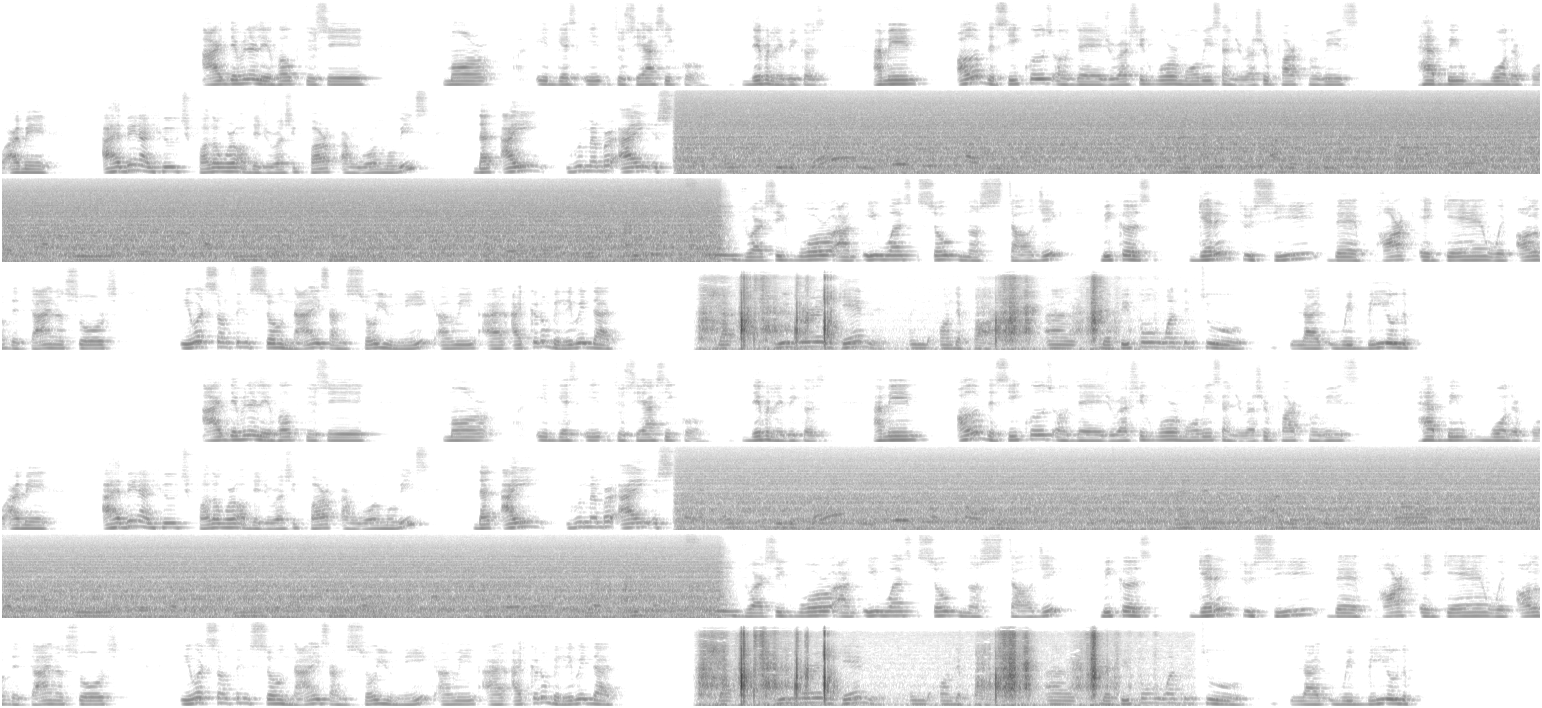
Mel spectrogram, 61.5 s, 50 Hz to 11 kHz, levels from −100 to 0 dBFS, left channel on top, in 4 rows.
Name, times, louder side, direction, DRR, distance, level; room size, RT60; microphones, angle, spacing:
voice 1, 2.0-3.7 4.4-4.9 5.3-7.0 7.4-8.2 8.7-9.2 9.5-13.5 14.1-15.9 16.4-19.6 20.1-25.6 27.1-30.3 30.7-34.7 35.5-41.4 41.7-42.2 42.6-47.3 47.9-52.2 53.3-53.5 53.8-56.2 56.6-58.6 59.0-60.2, left 1 dB, 20° left, 1.0 m, -61 dB
sound 1, 22.1-38.0, left 3 dB, 45° left, 1.8 m, -53 dB
sound 2, 53.1-54.7 55.5-56.5 56.8-57.5, right 8 dB, 50° right, 0.5 m, -44 dB
16.0 x 5.7 x 3.0 m
head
